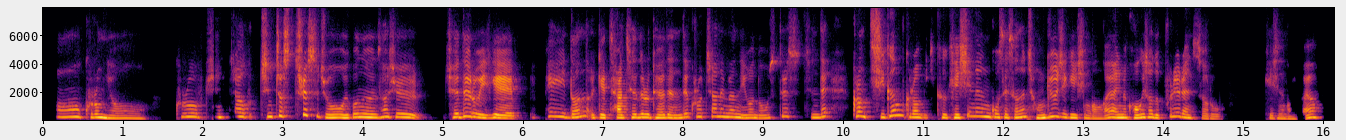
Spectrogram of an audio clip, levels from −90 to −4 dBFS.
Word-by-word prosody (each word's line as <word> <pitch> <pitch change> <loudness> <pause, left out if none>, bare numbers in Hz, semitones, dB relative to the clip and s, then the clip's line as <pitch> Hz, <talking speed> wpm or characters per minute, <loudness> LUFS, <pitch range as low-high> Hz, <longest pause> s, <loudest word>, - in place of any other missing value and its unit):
아 250 0 0
그럼요. 175 -9 +1 0.3
그럼 255 -1 -3
진짜, 245 +4 -4 0.2
진짜 270 +4 0
스트레스죠. 285 - +1
이거는 230 +1 +4
사실 235 -4 0 0.2
제대로 245 +2 +1
이게 185 -4 +3 0.3
페이든 275 -1 -1
이렇게 195 -1 0
자 200 0 +3
제대로 220 +2 +2
돼야 200 0 +3
되는데 200 +4 0
그렇지 260 +2 -6
않으면 255 -5 +1
이건 195 0 -1
너무 180 +1 -5
스트레스신데 270 +2 -5 0.3
그럼 295 -4 -1
지금 340 +12 -1
그럼 230 - 0
그 210 - -2
계시는 260 +8 +1
곳에서는 225 0 0
정규직이신 205 -3 +1
건가요? 170 +7 -3
아니면 210 -2 +5
거기서도 200 0 +2
프리랜서로 185 - -4 0.5
계시는 160 -2 -8
건가요? 195 - -4
225 Hz, 355 characters per minute, -22 LUFS, 195-255 Hz, 0.5 s, 아니면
